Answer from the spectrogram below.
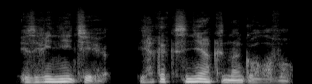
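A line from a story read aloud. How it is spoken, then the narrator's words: Soft speech. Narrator (Russian): мягко произнес Мэлс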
